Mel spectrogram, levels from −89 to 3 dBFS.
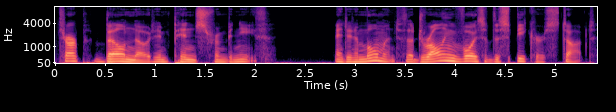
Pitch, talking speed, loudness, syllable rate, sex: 130 Hz, 200 wpm, -20 LUFS, 5.5 syllables/s, male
